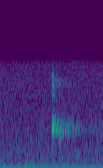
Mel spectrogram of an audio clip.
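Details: A single short, sharp hiccup from a two-day-old baby.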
